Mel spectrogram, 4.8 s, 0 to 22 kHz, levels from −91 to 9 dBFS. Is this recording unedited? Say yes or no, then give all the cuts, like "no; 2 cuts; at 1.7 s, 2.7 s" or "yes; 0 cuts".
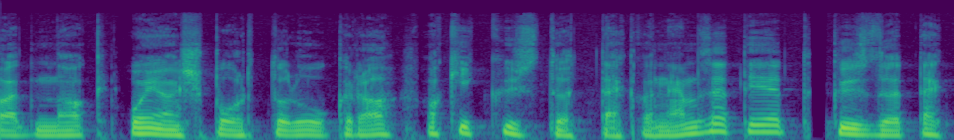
no; 1 cut; at 2.1 s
